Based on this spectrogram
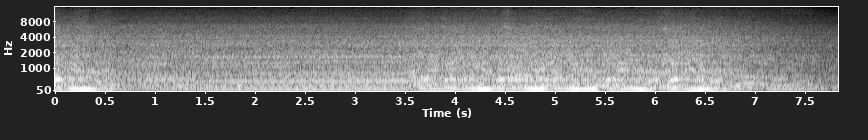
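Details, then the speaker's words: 2013 Toyota Tacoma after oil change and new filter, warning lights clear; throttle response check, pitch rising and falling smoothly with no misses or knocks, same as before: normal revving. "just the same as it was before absolutely no problems looks good for me"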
